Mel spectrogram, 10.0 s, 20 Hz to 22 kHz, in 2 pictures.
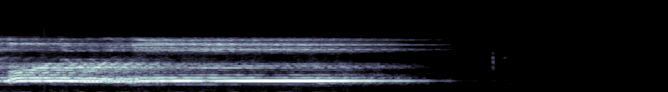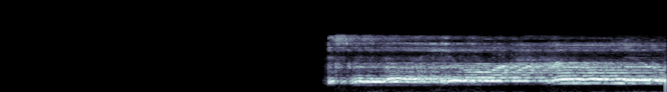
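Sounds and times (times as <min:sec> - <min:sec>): man chanting religious recitation: 0:00.0 - 0:02.6, 0:07.5 - 0:10.0.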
